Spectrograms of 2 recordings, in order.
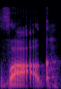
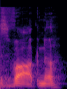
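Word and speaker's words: Wagner: France but that's crazy how w a is pronounced vog friend vogner uh he had 24.5 points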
